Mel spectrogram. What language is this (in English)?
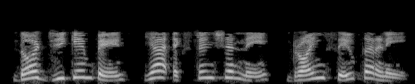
Marathi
